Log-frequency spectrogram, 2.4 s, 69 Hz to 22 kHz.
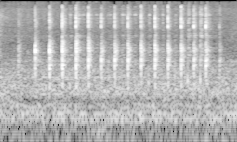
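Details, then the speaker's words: Smith & Wesson SD9VE polymer pistol shaken with an empty magazine: a quick, even train of light metallic clicks as the slide rattles in very small gaps at the back along the frame. "That's the slide. It's very small gaps in the back along the frame. I don't like that."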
